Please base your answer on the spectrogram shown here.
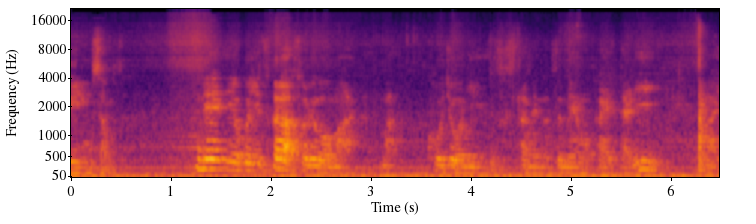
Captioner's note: speaking in foreign language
